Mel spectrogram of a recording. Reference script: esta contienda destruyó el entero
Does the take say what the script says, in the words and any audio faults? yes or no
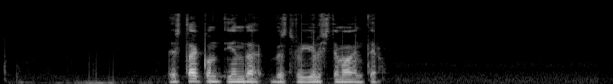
no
